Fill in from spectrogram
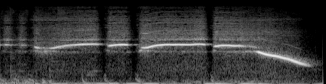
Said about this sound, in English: This is if this were a real bit of extra time, this is when the referee blow the whistle because it's finished.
